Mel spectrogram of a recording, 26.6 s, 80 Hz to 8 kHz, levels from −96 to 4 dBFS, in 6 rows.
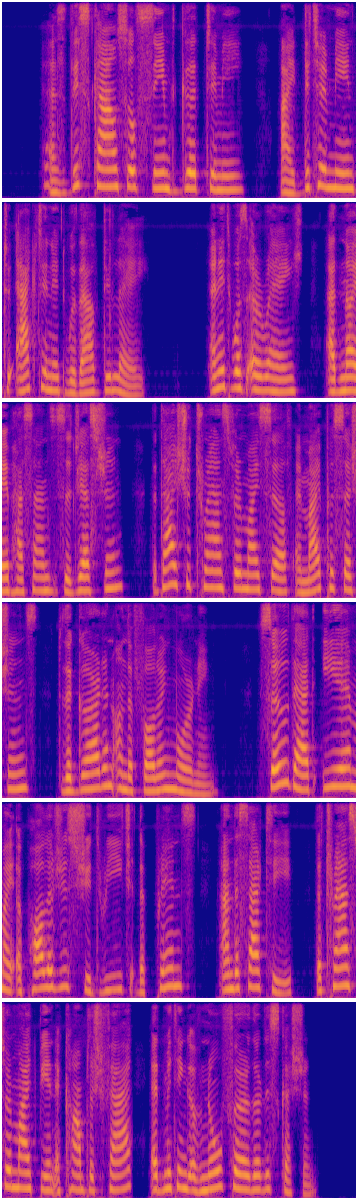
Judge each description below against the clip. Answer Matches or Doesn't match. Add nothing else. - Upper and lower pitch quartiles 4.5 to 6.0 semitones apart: Doesn't match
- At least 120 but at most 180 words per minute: Matches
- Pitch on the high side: Matches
